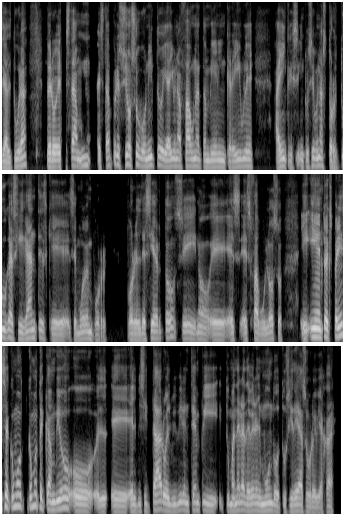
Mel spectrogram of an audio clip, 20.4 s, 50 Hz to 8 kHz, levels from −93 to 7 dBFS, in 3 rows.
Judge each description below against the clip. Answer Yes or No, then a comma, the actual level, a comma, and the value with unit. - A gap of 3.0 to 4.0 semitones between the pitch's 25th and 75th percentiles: Yes, average, 3.4 semitones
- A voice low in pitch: Yes, low, 120 Hz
